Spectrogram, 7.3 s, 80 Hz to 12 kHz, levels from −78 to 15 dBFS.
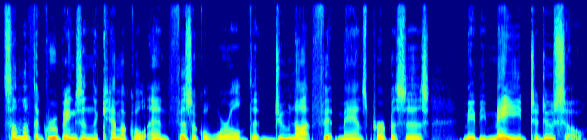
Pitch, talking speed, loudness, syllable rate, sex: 160 Hz, 180 wpm, -20 LUFS, 4.3 syllables/s, male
